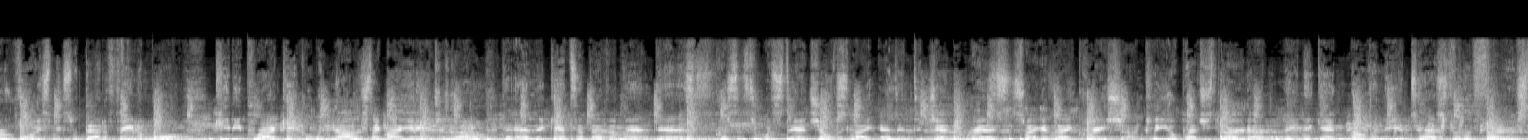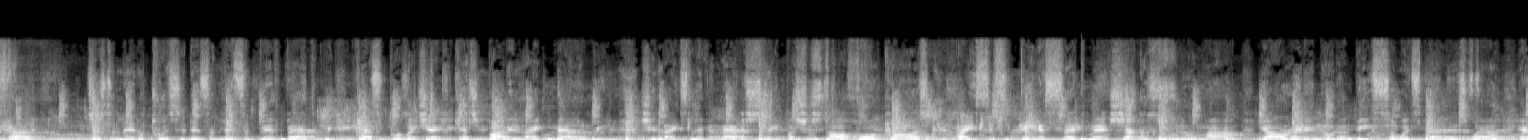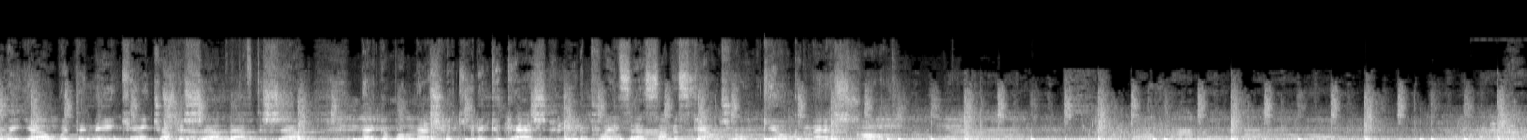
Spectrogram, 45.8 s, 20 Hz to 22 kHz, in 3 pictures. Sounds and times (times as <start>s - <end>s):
Dance music: 0.0s - 45.8s.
